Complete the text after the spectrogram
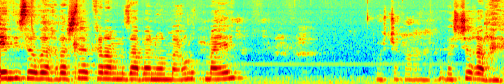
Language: Turkish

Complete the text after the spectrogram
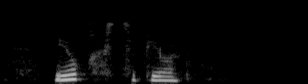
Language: Bashkir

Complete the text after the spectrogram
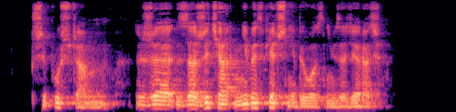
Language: Polish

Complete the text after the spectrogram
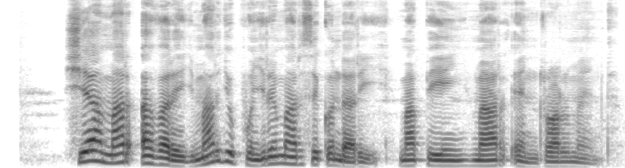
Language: Luo (Kenya and Tanzania)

